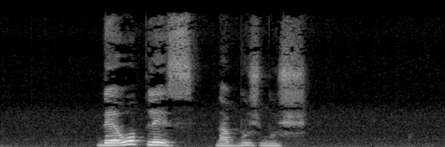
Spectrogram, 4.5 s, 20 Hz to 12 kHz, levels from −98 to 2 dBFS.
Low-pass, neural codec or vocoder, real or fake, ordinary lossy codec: 10.8 kHz; none; real; MP3, 64 kbps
